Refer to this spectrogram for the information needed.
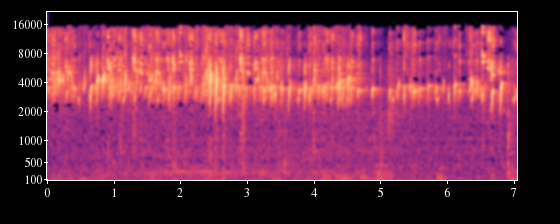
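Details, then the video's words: A goldfinch sings a lively stream of high chirps, liquid twitters and sharp bright notes, with louder phrases in the middle and at the end, against near silence. "Experience the Goldfinch Singing"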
